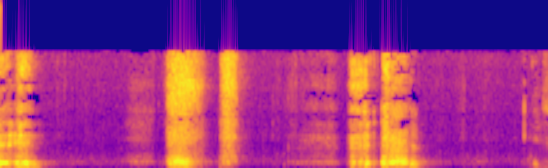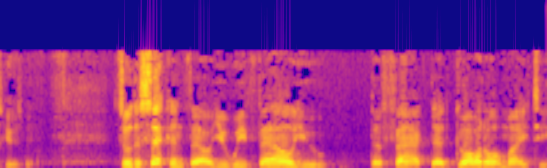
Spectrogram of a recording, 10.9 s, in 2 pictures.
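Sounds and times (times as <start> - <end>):
person with a cold sneezing: 0.0 - 0.5, 1.6 - 2.5, 3.4 - 4.3
speech: 6.7 - 10.9.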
